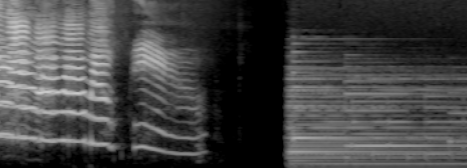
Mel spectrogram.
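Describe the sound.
Human voices mimic cats with a run of wavering, high-pitched meows, then a longer drawn-out meow, followed by a brief pause and a sustained musical tone.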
